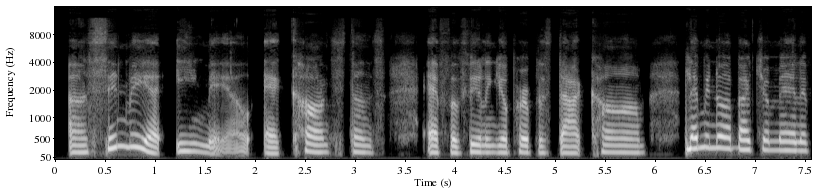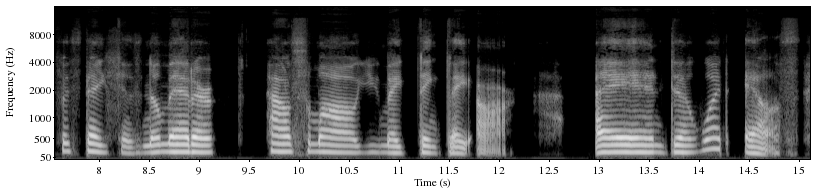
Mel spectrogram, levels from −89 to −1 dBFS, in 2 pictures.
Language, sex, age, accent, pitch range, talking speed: English, female, 60-79, American, 155-190 Hz, 110 wpm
